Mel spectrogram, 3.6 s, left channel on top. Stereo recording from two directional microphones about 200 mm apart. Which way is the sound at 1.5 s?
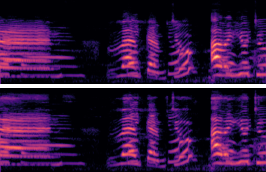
20° right (ahead or behind).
